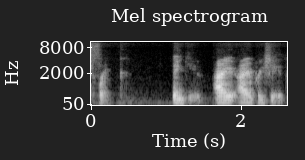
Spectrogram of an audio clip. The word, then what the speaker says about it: Franke: uh oh, it's just Frank. Okay, thank you. Thank you. No, no context. Uh you don't pronounce the e, so it's just Frank.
